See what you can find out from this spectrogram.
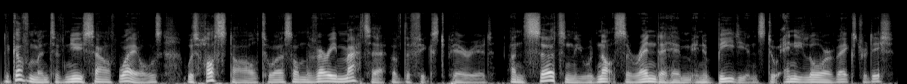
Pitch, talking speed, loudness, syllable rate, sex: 110 Hz, 205 wpm, -19 LUFS, 5.9 syllables/s, male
